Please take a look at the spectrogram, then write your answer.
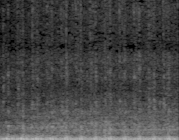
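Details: Truck with freshly cleaned, rebuilt Carter downdraft carburetor, idling but missing under load and underpowered: low, uneven idle with raw puffing chuff over the firing from a massive exhaust hole; owner suspects lost back pressure affects performance.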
